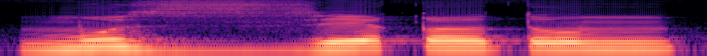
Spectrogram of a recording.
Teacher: میم کی پیش زا سے ملے گی کیونکہ زا پہ شد ہے تو 2 بار پڑھیں گے اور ایک دفعہ زا کی زیر کے ساتھ پڑھیں گے.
